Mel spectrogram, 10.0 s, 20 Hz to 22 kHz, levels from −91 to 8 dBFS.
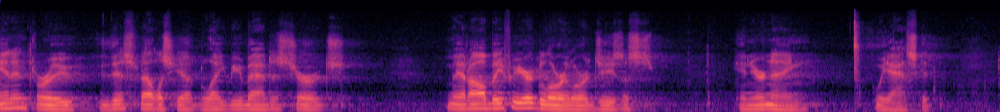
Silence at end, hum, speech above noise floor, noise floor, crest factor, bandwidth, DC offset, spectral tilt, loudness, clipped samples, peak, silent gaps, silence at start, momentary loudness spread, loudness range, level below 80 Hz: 0.65 s; none; 32 dB; -60 dBFS; 20 dB; 15.5 kHz; under 0.1%; -5 dB/octave; -28 LUFS; under 0.1%; -8 dBFS; none; 0 s; 13 LU; 5 LU; -64 dBFS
